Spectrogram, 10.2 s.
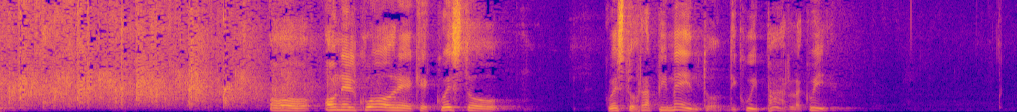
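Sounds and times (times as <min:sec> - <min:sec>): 
congregation applauding during a sermon at a worship gathering: 0:00.0 - 0:03.2
speech: 0:02.7 - 0:05.1, 0:06.1 - 0:08.4.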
